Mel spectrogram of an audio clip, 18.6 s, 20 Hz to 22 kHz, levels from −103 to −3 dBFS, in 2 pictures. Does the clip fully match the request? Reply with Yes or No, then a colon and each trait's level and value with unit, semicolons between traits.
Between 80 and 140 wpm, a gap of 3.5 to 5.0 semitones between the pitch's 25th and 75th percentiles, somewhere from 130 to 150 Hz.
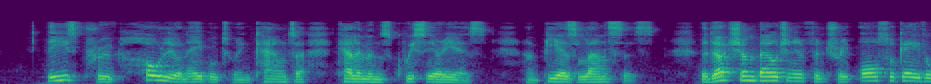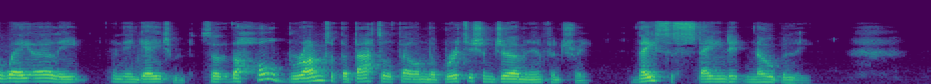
Yes: slow, 135 wpm; average, 4.2 semitones; low, 135 Hz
